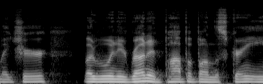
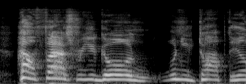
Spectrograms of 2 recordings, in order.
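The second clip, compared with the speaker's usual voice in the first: play-acted, furious, angry, demanding, pitched-up tone; 10 semitones higher than usual. Speaker retells what a furious man asked her, imitating a furious man. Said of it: "he is pissed, pissed".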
